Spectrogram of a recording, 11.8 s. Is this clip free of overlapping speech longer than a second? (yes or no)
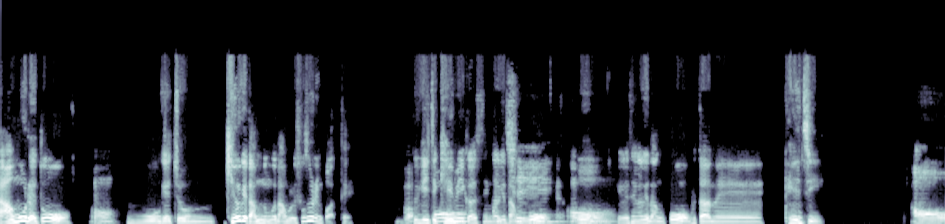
no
